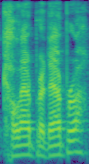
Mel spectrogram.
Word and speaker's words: Collabradabra: It's called Collabradabra. It rhymes with abracadabra because there's magic in collaboration.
